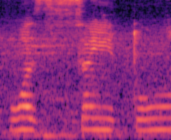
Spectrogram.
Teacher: वाव ज़ा ज़ब वज़, ज़ा या ज़ब ज़ै, वज़्ज़ै ता वाव पेश तू, वज़्ज़ैतू नून ज़ेनी, वज़्ज़ैतूनी। ये देखिए वाव सकीन है, उससे पहले पेश है तो वाव मद्दा हुआ। हम इसे एक अलिफ की मिक़दार खींच कर पढ़ेंगे।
